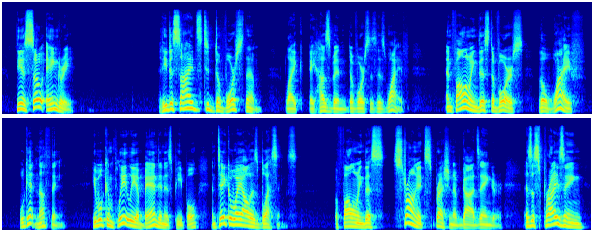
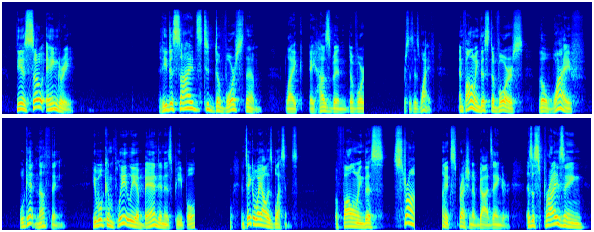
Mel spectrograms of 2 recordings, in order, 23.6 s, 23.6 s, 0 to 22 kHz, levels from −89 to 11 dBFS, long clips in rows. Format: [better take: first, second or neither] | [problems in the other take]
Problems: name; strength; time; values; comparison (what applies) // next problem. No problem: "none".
first | audio freezing; at 7 s for 1 s, at 16 s for 0.5 s and at 20 s for 0.5 s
